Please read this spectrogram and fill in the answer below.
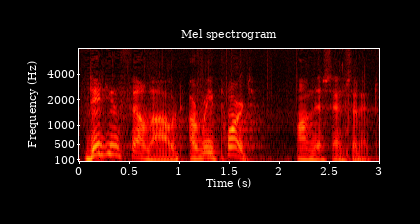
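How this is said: The voice falls at the end.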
